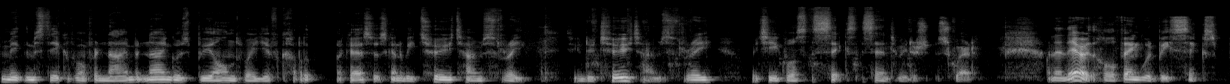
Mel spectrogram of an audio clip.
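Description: At about 8.91 s the sound abruptly loses its top end and stays that way to the end: nothing above 9.5 kHz gets through, so it turns a bit dull and boxy. The likely cause is the input switched to a poorer device mid-recording, a different mic or a headset's call mode with a narrower band. There's no gap at the switch and the level holds about steady, but a faint new noise floor appears, roughly 45 dB down.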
